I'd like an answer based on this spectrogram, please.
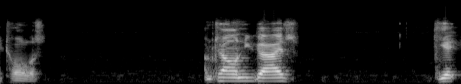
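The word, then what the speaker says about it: Ptolus: that's Tois with Tois with a silent P isn't it P yeah p t o l u s t i I saw you men is how it's yeah tallus is how it's pronounced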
